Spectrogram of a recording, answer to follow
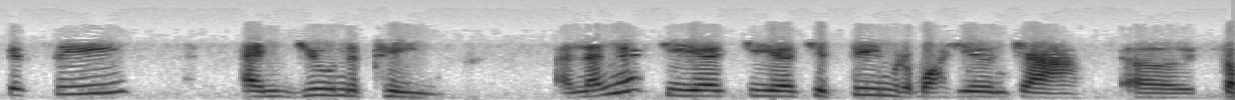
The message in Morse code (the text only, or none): none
